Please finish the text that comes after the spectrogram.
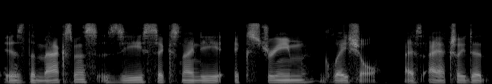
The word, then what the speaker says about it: Glacial: This motherboard is the Maximus Z690 Extreme Glacial. I actually did, I said this wrong over here. I spelled it wrong, pronounced it wrong, all of that. So it's Extreme Glacial, not Glacier.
